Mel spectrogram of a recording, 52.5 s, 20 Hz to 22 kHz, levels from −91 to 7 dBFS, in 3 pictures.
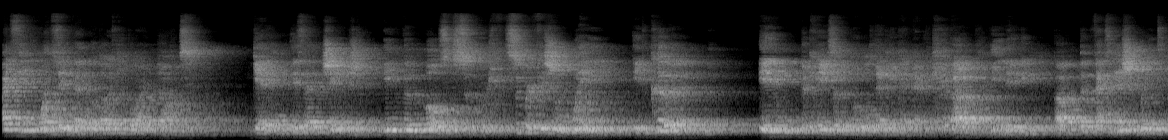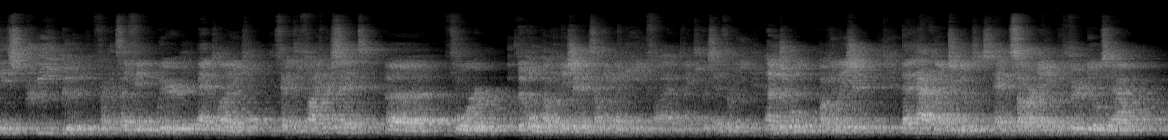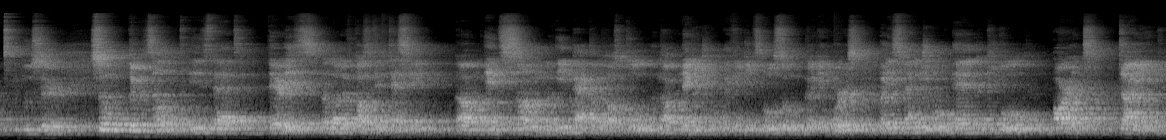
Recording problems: room echo; strong; dies away in 2.9 s
off-mic speech; far
thin; somewhat; fading below 300 Hz

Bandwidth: 14.5 kHz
